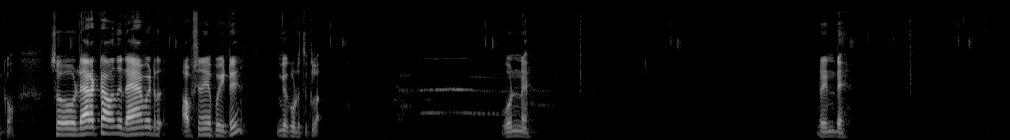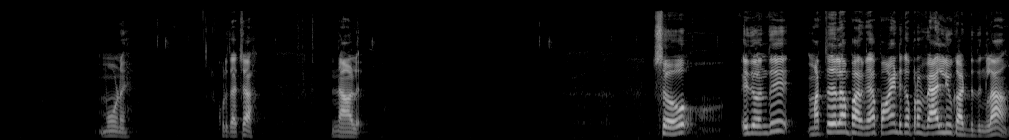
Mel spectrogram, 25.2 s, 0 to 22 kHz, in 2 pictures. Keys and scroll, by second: 7.3 space, 11.4 space, 16.4 space.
